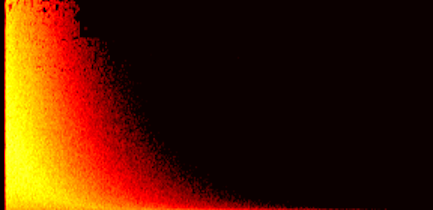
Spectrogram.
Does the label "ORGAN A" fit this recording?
No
